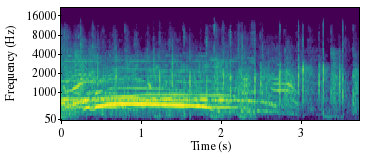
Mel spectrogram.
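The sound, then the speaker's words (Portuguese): An audience at the show Lado Negro da Força claps and cheers loudly for the DJ, with high whoops and voices rising over steady applause that thins out into scattered claps toward the end. “Antes de mais nada, barulho pro DJ Menizu, senhoras e senhores.”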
